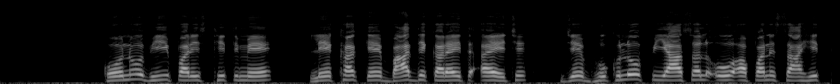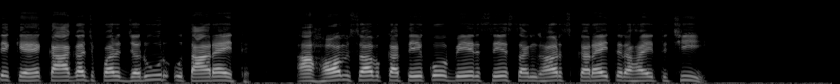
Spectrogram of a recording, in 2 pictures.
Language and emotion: Maithili, neutral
